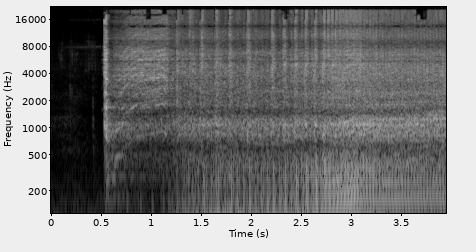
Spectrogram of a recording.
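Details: New Westinghouse WGen9500 DF generator after break-in, started before switching to generator power with no load on. A sudden catch, then a steady, even running note that settles quickly with no misfires or rattles: a clean start.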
